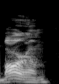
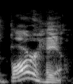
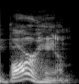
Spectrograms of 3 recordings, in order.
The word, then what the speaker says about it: Barham: of his last name, I think we've all been saying Barham. We found out on Friday that he prefers Barham. So he will be Barham from this point forward as long as I can remember that.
